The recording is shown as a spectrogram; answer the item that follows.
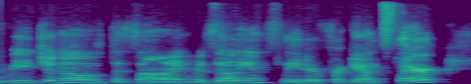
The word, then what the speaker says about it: Gensler: So Steve Painter, who's the Regional Design Resilience Leader for Gensler, or is it Gensler? Kind of like GIF and GIF. I'm not sure. Hard G. Gensler? Yeah.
